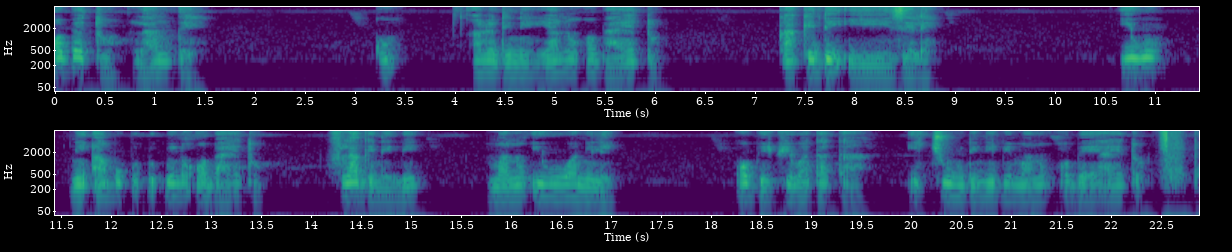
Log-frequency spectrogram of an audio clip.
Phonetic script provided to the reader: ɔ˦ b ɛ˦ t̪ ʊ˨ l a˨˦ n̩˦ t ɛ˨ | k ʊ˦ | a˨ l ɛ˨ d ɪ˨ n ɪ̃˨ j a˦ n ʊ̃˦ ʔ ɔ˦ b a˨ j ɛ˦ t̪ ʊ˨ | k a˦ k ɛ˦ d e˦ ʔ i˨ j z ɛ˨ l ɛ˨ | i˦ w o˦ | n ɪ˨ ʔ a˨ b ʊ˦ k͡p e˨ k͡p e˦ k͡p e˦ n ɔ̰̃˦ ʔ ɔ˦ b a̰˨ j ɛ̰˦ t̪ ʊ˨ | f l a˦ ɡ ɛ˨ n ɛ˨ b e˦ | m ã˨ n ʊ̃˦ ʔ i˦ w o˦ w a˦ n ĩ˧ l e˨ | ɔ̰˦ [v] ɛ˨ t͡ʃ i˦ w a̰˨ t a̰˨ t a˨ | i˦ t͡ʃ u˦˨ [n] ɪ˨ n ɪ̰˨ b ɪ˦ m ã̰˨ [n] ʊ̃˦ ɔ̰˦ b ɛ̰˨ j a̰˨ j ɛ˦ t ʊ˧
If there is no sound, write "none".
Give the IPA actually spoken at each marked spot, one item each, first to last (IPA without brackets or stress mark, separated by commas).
b, d, n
